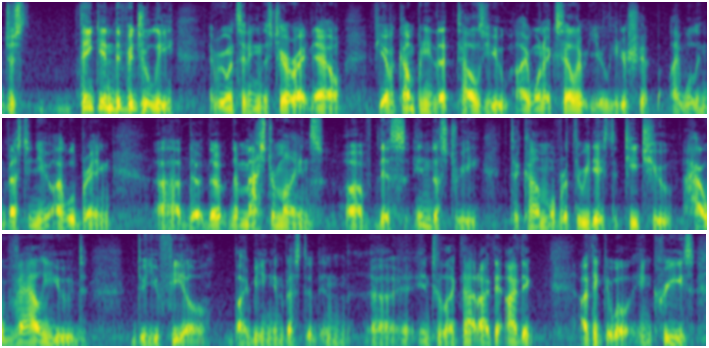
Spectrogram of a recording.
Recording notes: At the most recent edition of the Pharma Manufacturing World Summit held May 15-16, 2023, in Boston. At the most recent edition of the Pharma Manufacturing World Summit held May 15-16, 2023, in Boston.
